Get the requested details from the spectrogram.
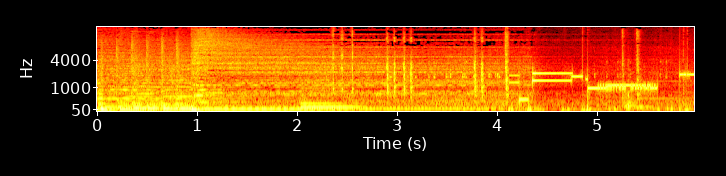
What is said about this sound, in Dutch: Ken je dit geluid nog? Internet, verbinding jaren 90. Exact. Modem. Daar gaat het over.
